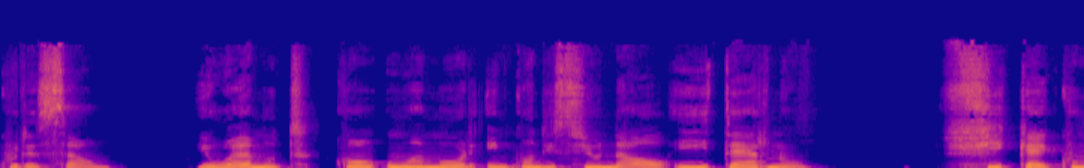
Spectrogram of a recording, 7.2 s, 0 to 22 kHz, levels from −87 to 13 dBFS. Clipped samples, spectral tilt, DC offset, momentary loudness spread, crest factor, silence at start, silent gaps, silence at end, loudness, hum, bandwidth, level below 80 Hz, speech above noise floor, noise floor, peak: under 0.1%; -5 dB/octave; under 0.1%; 12 LU; 16 dB; 0.05 s; 0.84-1.24 s, 5.75-5.79 s, 5.86-5.93 s, 6.07-6.24 s; 0 s; -23 LUFS; none; 16.5 kHz; -66 dBFS; over 68 dB; under -90 dBFS; -8 dBFS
